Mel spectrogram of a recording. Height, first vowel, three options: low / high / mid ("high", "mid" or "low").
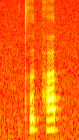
mid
